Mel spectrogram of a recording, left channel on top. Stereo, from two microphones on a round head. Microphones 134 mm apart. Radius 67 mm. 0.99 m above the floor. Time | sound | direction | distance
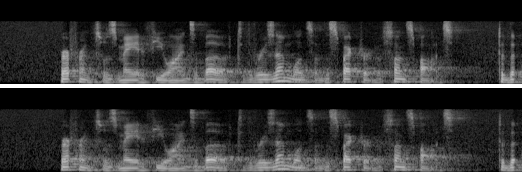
0.6 | a man speaking | 40° left (ahead or behind) | 0.8 m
